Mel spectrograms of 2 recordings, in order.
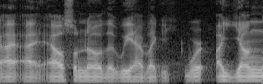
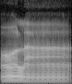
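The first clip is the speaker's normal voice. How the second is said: imitated hola, said flat and nasal. Imitating how people there say hello: flat nasal hola. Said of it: "they say it like".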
